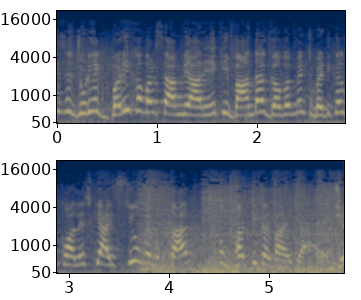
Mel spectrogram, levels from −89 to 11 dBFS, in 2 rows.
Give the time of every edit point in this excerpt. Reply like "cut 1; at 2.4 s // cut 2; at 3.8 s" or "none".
cut 1; at 3.4 s

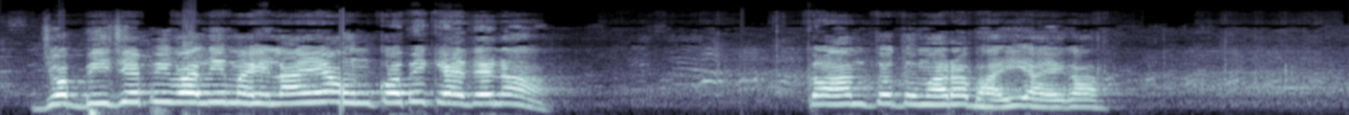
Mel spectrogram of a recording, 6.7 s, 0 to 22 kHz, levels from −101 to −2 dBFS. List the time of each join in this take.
none

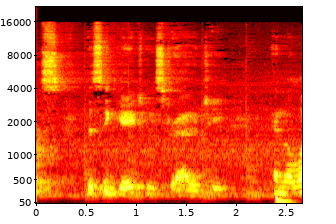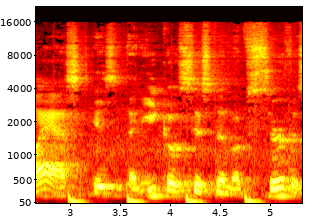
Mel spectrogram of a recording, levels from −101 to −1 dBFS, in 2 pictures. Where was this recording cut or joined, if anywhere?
cut 1; at 2.0 s // cut 2; at 3.5 s

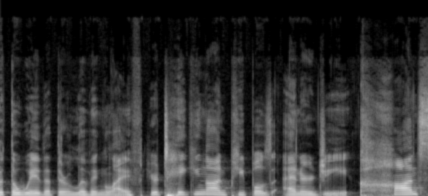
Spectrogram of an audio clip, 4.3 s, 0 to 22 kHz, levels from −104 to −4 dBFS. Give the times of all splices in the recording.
cut 1; at 1.4 s

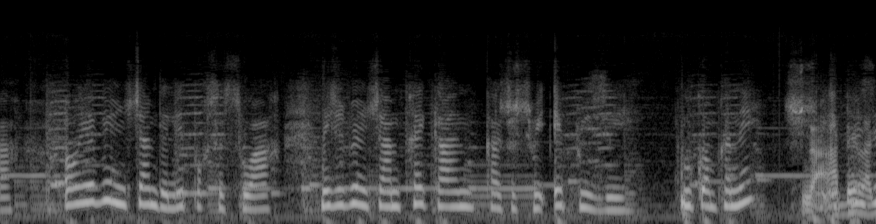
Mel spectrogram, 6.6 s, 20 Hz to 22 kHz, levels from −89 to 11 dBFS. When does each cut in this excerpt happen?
cut 1; at 5.4 s

